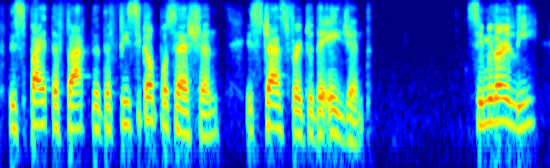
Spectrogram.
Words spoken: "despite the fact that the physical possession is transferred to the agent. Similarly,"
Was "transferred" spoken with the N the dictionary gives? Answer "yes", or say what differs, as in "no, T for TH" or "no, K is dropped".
yes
